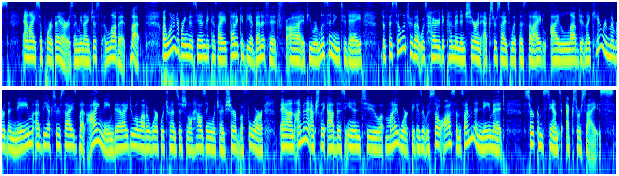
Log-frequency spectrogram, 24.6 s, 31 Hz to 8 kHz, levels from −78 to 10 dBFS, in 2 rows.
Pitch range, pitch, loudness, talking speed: 175-210 Hz, 185 Hz, -26 LUFS, 240 wpm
